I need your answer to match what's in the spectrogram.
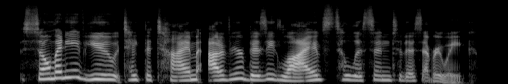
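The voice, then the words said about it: Emotional voice. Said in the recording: “I'm like kind of getting emotional.”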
